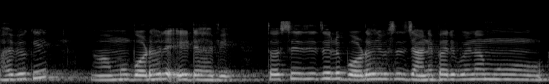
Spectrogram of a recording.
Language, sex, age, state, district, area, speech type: Odia, female, 18-30, Odisha, Boudh, rural, spontaneous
